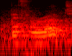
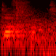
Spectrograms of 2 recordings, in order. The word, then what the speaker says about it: different: I would say the same is true of different. I don't ever say different as far as I know, just different. It gets trickier with words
